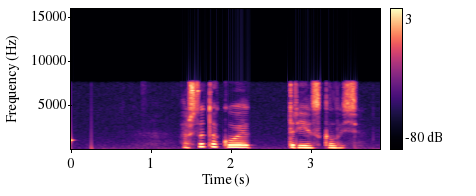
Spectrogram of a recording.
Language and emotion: Russian, neutral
